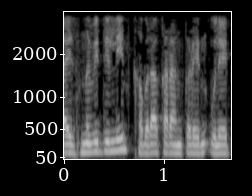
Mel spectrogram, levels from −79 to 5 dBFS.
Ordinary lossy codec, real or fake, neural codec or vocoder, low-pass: none; real; none; 3.6 kHz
